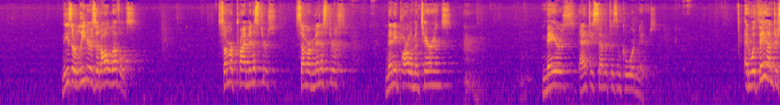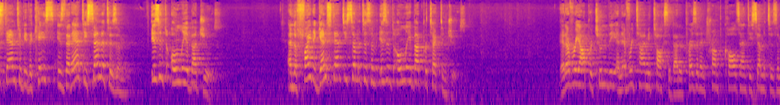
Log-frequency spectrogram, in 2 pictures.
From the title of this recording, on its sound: LIVE from Westminster addressing Parliament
